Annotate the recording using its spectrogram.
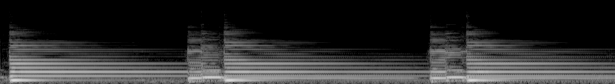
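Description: Mahogany acoustic guitar picked three times, about two seconds apart, each note left to ring and fade. The second and third come as a quick pair of notes: a hammer-on on the D string's second fret, then the open G string.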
